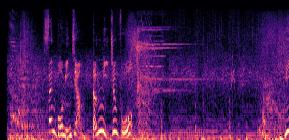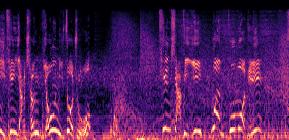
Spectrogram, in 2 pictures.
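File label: Chinese Taiwan Male Commercial game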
